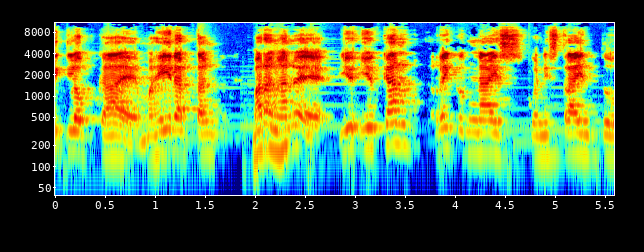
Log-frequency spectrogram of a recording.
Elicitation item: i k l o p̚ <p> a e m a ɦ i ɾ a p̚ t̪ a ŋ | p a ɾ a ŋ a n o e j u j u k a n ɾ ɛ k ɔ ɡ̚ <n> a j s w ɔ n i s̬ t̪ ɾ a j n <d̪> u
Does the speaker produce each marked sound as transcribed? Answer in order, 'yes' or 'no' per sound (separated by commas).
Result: no, yes, no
